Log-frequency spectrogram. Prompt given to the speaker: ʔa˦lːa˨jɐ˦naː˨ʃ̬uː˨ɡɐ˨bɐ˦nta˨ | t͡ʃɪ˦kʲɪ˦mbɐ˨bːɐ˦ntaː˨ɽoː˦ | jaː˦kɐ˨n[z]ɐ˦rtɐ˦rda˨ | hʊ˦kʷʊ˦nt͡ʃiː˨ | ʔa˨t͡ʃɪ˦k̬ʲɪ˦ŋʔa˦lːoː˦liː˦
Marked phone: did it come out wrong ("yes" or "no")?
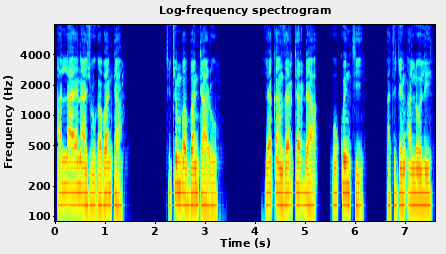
no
